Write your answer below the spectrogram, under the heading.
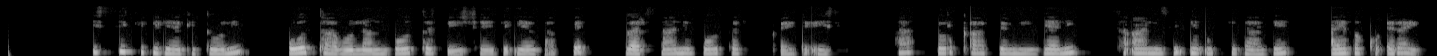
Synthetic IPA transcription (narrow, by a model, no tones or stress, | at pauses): ʔɪsːɪkːɪfɪlɪjɐɡɪd̪̥ːo̞ːn | b̥o̞ːt̪ːaːbɔlːɐnbo̞ːt̪ːɐt͡ʃʼiːʃːɐjd̪ɛʔɪjɐɡaːpːɛ | ɡɐɾsaːnbo̞ːt̪ːɐt͡ʃʼʊɾkʼːɐjd̪ɛ̰ʔeːs | hɐt͡ʃʼʊɾkʼːaːpːɛmiːjɪjɐn | sɐʔaːnzɪnʔːɪʔʊt̪ːɪd̪aːɡe̞ː | ɐjbɐkʰːɔʔɛɾɐj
